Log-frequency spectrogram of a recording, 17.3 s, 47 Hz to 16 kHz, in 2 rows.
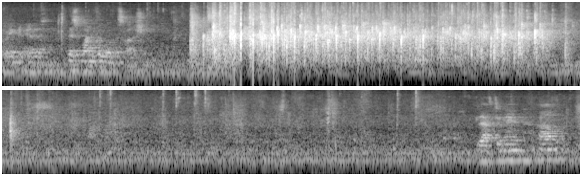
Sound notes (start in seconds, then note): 2.8 audience applauding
